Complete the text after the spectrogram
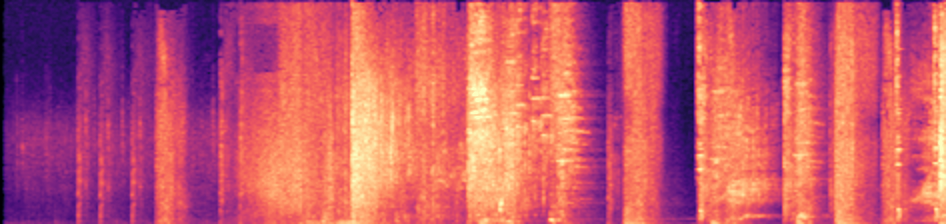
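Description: Sword slashes and hits strike in quick bursts.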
